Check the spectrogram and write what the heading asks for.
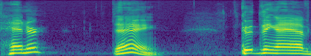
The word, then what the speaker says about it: Rener: Rener. How do you say it? Henner? Even though it has an R at it? It's pronounced Henner?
